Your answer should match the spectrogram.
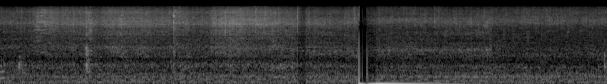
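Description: Chopped tomatoes and onions sizzling in hot oil in a pan while a steel spoon stirs them, softening the tomatoes for a curry masala. There is one sharp click a little past halfway.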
